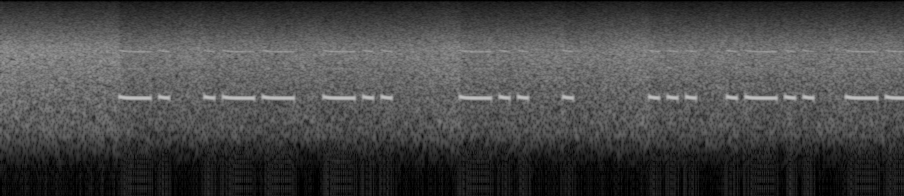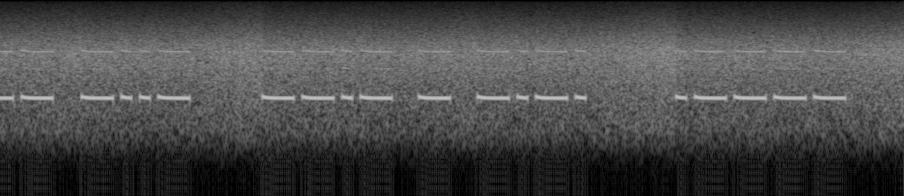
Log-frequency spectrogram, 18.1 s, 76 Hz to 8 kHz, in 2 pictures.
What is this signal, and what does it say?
Morse code, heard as a keyed tone, hand-sent with a paddle, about 13 wpm, 780 Hz, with radio static. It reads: NWD DE SLOX QTC 1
